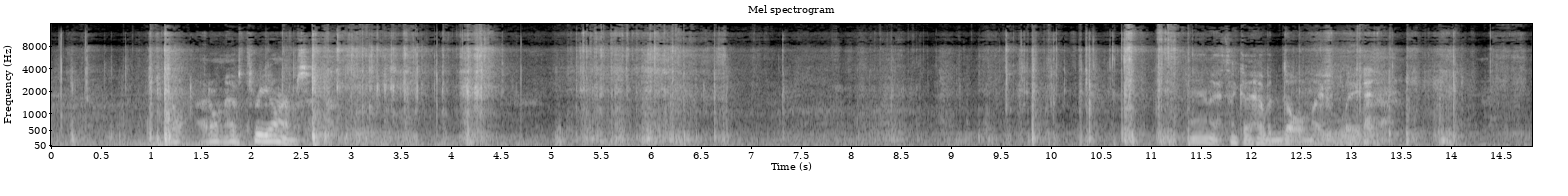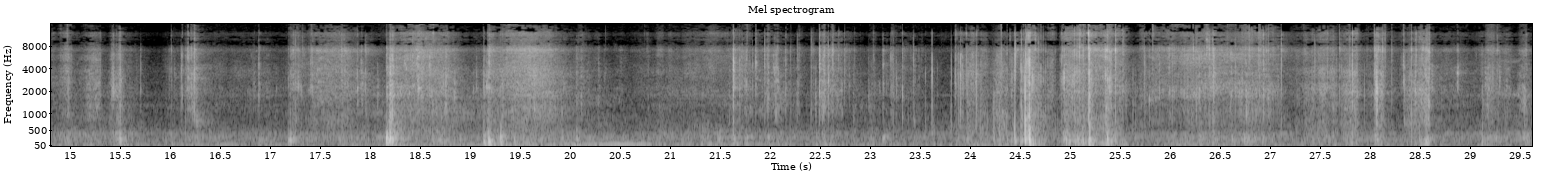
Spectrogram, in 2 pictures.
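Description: A utility knife blade scrapes and slices through packing tape on cardboard.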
